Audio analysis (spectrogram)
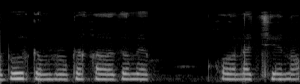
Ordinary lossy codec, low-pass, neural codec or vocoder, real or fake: AAC, 32 kbps; 19.8 kHz; none; real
